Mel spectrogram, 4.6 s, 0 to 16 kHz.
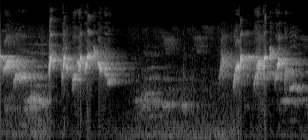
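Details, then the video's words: Red-whiskered bulbul, known as jambul, singing in 2017 for training: two cheerful runs of rapid, bouncy whistled notes with a soft lower note between them. "Training Jambul bird singing everyday 2017"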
